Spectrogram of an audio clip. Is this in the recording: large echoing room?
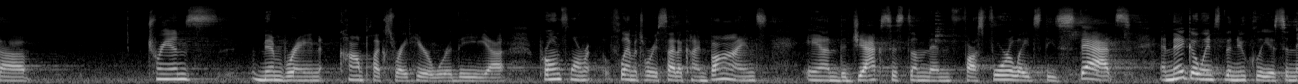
yes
